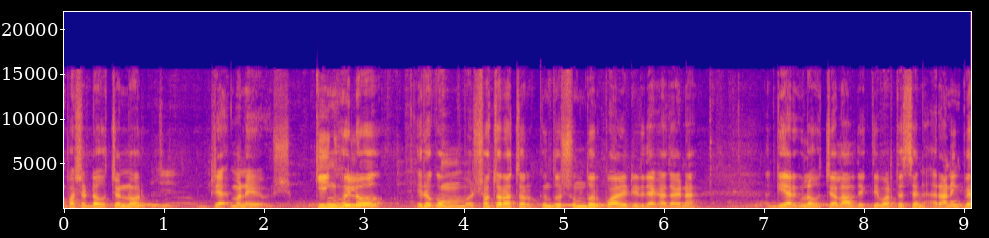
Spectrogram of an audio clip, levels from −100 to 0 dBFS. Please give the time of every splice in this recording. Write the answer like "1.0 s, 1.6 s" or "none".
none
